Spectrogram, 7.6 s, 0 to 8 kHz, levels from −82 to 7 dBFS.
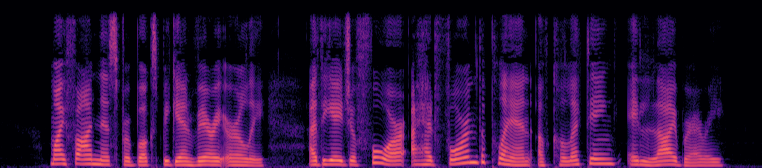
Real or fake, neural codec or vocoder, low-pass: real; none; 7.2 kHz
